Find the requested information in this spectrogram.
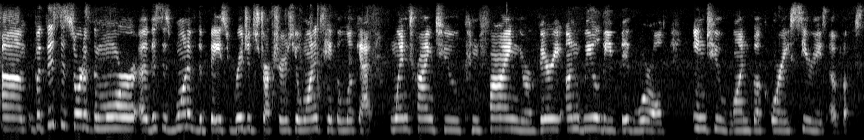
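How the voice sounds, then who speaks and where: A woman with a plain, everyday voice speaks at a fairly slow pace and fairly high pitch, with fairly even intonation. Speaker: freelance fiction editor. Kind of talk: conference presentation. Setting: convention presentation.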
